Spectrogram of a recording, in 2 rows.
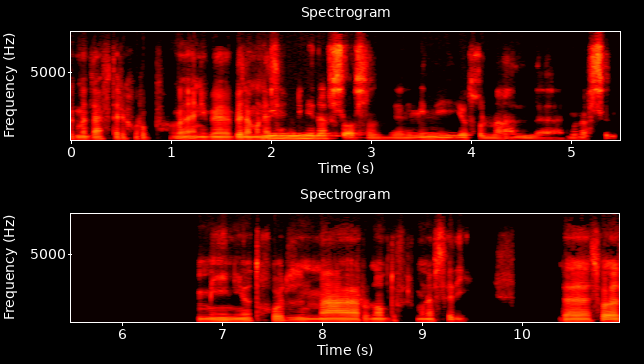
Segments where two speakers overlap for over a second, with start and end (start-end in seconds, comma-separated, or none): none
